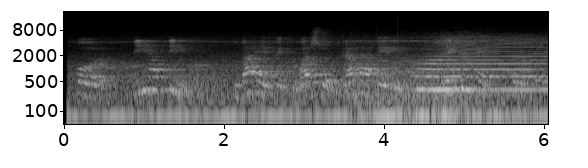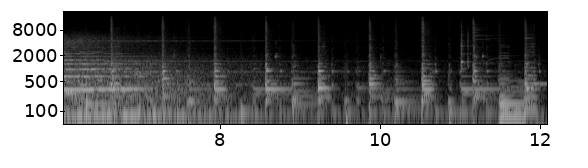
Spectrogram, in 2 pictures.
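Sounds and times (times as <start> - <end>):
speech: 0.2 - 5.4
arriving train horn-like drone: 4.2 - 9.4.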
